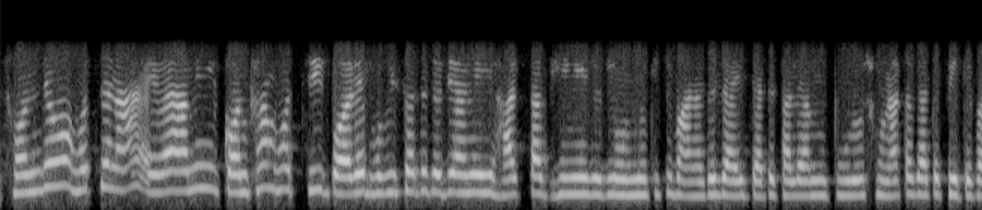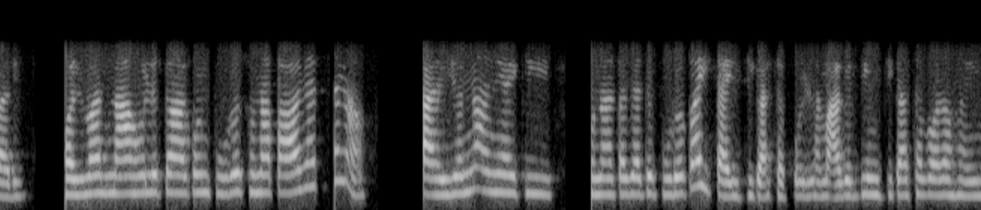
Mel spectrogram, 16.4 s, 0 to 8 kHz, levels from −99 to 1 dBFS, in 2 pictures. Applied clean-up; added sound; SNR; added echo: none; none; none; none.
